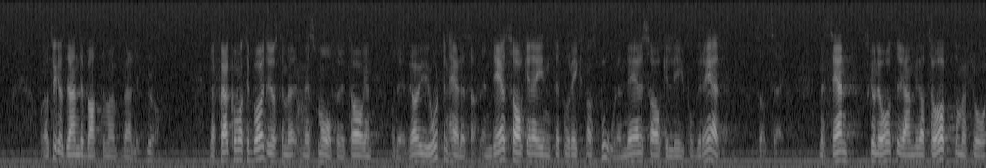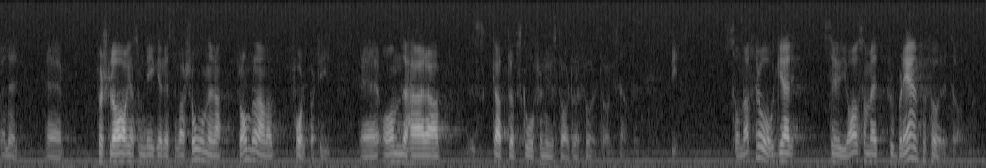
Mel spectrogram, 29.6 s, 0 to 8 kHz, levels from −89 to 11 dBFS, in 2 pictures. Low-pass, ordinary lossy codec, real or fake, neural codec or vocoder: none; none; real; none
